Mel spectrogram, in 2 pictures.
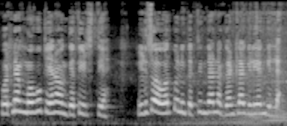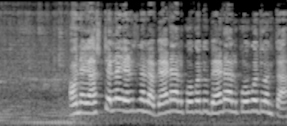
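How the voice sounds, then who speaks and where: A woman with a rural Kannada accent from the Chikkaballapura area, playing a quarrelsome village mother-in-law in a family skit, scolding fast and sharply. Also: very high voice, fairly even intonation, background noise.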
